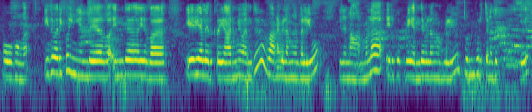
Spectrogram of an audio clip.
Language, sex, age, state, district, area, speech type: Tamil, female, 30-45, Tamil Nadu, Chennai, urban, spontaneous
